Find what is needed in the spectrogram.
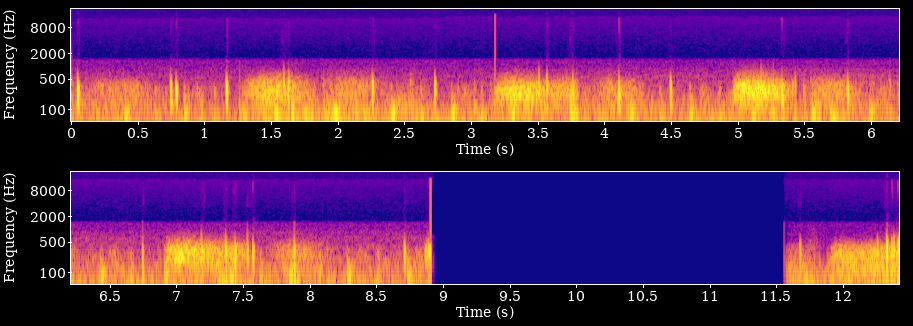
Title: Lung sound fine crepitation #lunges #sound #finecrepitation #crepitation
